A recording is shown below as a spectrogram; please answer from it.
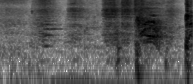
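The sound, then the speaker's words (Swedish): A person who has had a bothersome cough in the throat for a long time coughs several times, harsh, raspy bursts coming in a short irregular run, the final cough sharp and loud. No one speaks. “Fan, jag är fortfarande så här jobbig hosta i halsen.”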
